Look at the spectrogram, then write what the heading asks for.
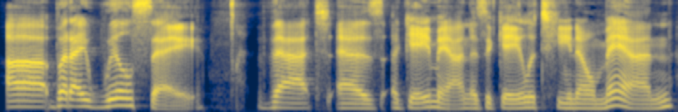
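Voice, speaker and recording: A man's voice: mid-range voice, measured pace, a bit bright, clean tone, dry recording, clean studio sound. A man in his forties co-hosting a podcast, introducing and talking reflectively. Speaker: podcast co-host.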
